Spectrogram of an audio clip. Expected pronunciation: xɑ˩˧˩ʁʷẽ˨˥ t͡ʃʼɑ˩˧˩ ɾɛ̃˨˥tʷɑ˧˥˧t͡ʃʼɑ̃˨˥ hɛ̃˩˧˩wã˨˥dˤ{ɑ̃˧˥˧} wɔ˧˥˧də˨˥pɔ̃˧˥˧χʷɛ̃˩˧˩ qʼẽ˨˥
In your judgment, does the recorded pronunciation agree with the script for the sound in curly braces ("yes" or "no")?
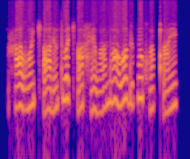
yes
